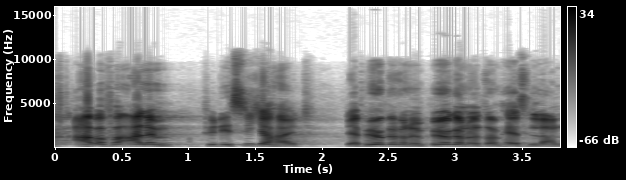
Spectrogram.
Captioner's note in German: none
